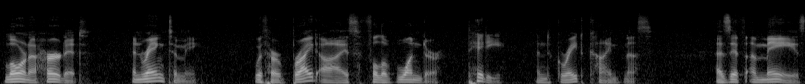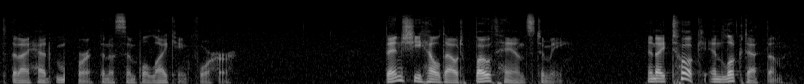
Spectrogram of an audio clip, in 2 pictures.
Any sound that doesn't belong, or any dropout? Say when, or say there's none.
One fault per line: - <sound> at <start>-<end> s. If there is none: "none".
- dropout at 8.7-8.8 s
